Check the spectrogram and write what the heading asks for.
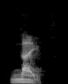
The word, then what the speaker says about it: knife: There are things that don't, knife, silent K.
